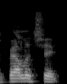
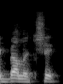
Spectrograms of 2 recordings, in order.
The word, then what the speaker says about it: Belichick: that that Brady versus Belichick conversation I like to say Bella chick because it's spelled chick everybody says check but I like to say chick anyway they're one and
